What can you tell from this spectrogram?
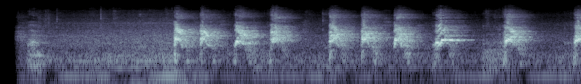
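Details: Jack Russell Terrier puppy meeting a Roomba robot vacuum, a low mechanical hum at first, then a run of sharp, high yappy barks about every third of a second over the machine's drone.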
